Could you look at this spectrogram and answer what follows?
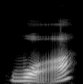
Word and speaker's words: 我: 我 is a third tone. It's a dip. You start mid-range, dip down, then come back up. 我.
